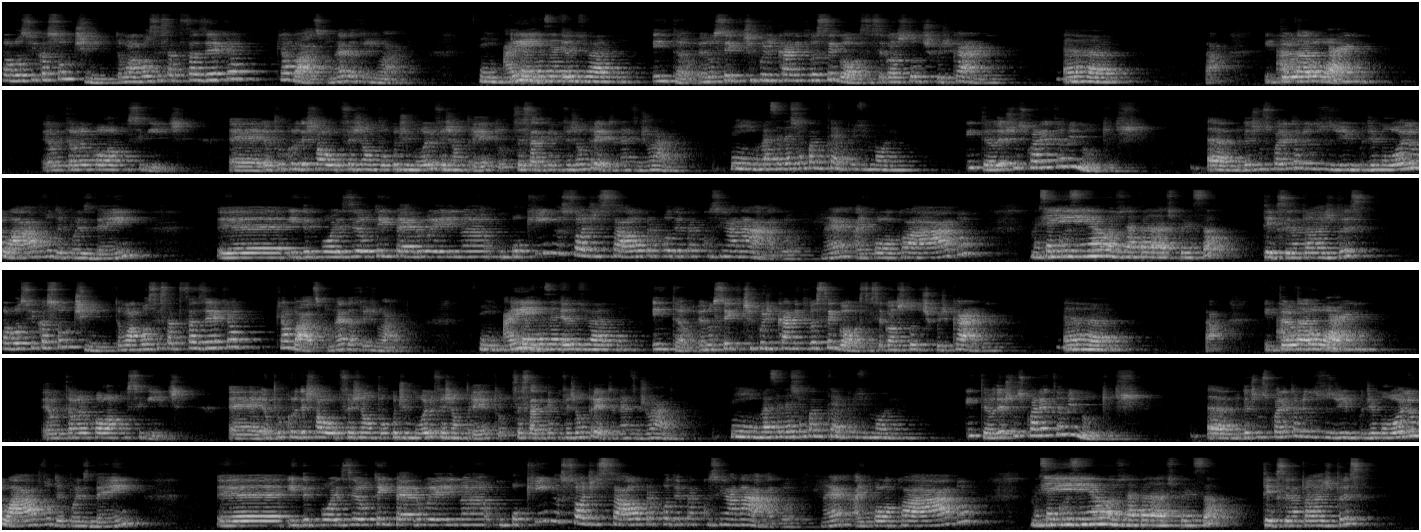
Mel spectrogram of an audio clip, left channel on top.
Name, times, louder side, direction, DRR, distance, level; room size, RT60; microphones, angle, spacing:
voice 1, 0.0-2.4 2.7-4.0 4.4-4.5 5.0-5.7 6.5-10.0 12.0-13.6 14.6-16.0 16.4-20.9 23.8-25.6 26.5-30.1 30.5-39.3 40.9-41.9, right 1 dB, 40° right, -1 dB, 0.9 m, -28 dB
voice 2, 4.8-6.0 10.6-11.1 12.7-13.6 21.5-23.2 26.2-26.5 38.6-40.5, right 1 dB, 5° left, -4 dB, 1.4 m, -26 dB
7.1 x 4.4 x 3.4 m, 0.70 s
head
